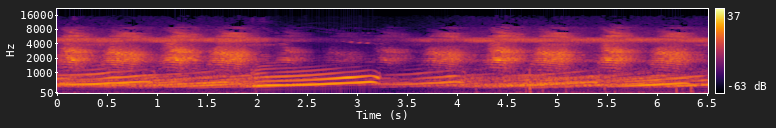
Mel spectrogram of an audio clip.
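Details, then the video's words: Mexican burrowing toads (Rhinophrynus dorsalis) call on 4 June at El Duende ravine, Indio Desnudo trail, Santa Rosa sector of the ACG, giving long, low, moaning calls that rise and swell, overlapping one another. "Rhinophrynus dorsali - Sapo Borracho cantando."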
